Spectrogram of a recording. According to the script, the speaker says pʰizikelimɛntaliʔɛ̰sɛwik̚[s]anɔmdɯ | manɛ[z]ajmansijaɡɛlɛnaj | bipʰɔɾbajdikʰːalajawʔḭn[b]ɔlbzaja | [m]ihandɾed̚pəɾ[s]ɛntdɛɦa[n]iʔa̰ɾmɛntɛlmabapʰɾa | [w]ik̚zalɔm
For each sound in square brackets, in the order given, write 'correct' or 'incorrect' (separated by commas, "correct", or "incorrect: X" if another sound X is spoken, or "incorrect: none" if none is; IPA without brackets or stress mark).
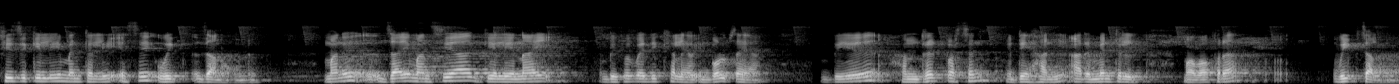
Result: incorrect: z, correct, correct, incorrect: b, correct, correct, correct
